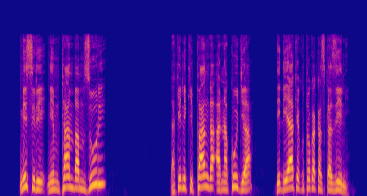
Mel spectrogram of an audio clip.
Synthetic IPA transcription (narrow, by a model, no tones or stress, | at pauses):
misɾinim̩tambam̩zuɾi | la̰kinikipaŋɡaʔanakuʄa | ðiɗijakɛk̬utɔkakas̬i̥kazinḭ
